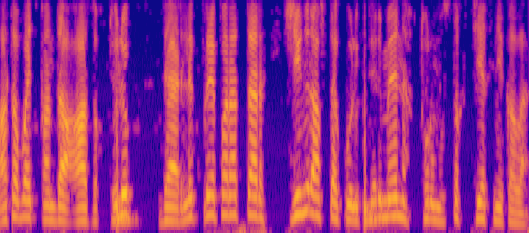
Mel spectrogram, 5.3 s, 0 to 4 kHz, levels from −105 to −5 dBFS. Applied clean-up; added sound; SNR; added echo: classical method spectral subtraction.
